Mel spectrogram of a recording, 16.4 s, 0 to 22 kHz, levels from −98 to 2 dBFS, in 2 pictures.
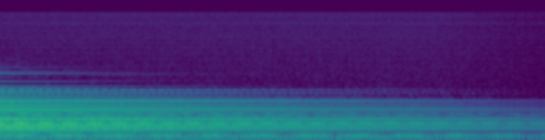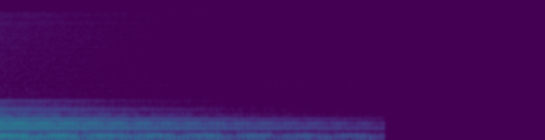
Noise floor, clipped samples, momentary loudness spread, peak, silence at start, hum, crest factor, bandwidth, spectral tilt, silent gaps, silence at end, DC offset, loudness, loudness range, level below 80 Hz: under -90 dBFS; under 0.1%; 24 LU; -20 dBFS; 0 s; none; 20 dB; 16 kHz; -8.5 dB/octave; none; 6.6 s; under 0.1%; -37 LUFS; 23 LU; -58 dBFS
